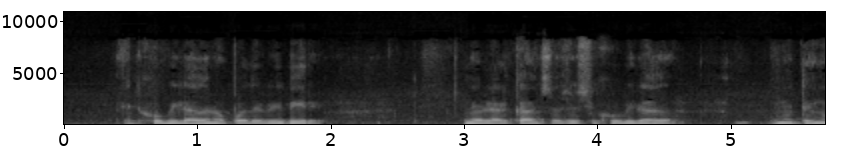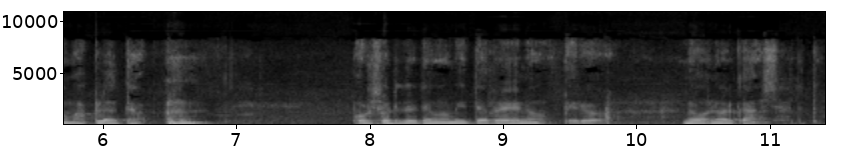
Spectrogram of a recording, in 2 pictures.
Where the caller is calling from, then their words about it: Solano, Buenos Aires Province, Argentina; de Solano.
